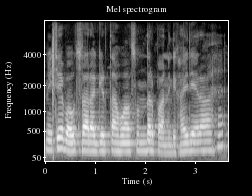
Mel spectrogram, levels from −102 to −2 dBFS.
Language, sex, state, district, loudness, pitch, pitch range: Hindi, male, Uttar Pradesh, Shamli, -16 LUFS, 145 Hz, 140-155 Hz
